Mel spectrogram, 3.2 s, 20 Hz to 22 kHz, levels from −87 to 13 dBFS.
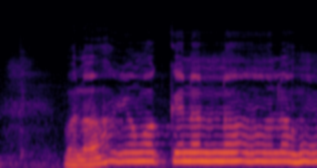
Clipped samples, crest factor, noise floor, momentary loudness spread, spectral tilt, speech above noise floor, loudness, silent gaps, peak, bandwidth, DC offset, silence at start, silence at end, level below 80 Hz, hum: under 0.1%; 10 dB; -56 dBFS; 6 LU; -8.5 dB/octave; 30 dB; -27 LUFS; none; -16 dBFS; 7.8 kHz; under 0.1%; 0.65 s; 0 s; -70 dBFS; none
